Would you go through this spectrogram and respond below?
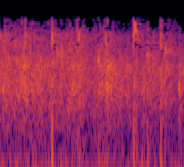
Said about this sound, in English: Yeah, give her a round of applause.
